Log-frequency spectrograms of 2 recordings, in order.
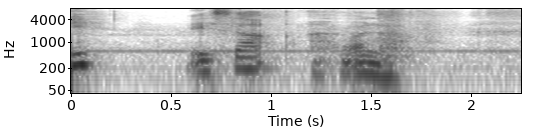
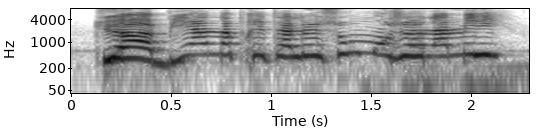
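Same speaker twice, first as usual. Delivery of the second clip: character voice; 11 semitones higher, faster than usual. Acted. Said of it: "repeated differently".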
